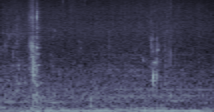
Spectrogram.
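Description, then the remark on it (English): Water is poured from a box and sipped: two brief, soft liquid sounds about a second apart, a small splash followed by a quiet slurp, over a low steady hum with no talking. “There is half a box between the three of us. I just need a little. Let's all take a sip.”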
